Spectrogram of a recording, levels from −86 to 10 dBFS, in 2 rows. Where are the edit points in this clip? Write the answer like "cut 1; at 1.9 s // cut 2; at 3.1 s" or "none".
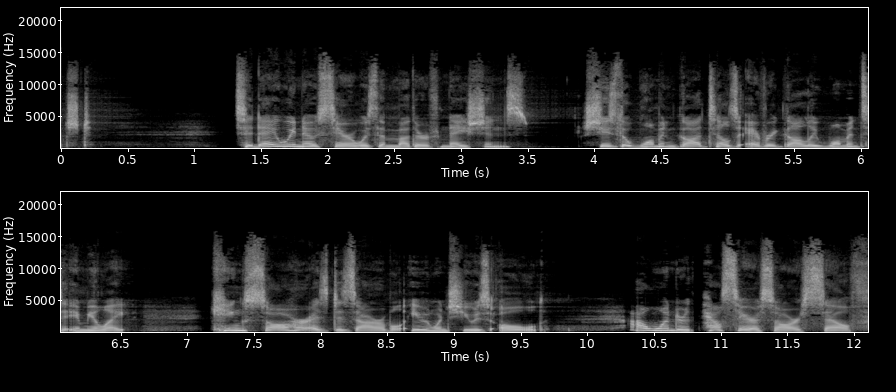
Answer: cut 1; at 10.8 s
